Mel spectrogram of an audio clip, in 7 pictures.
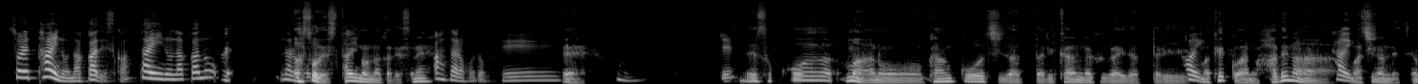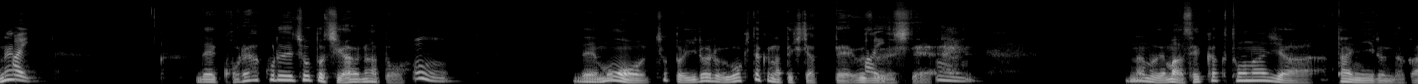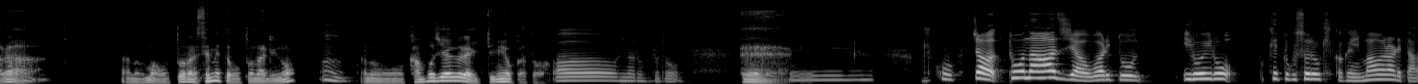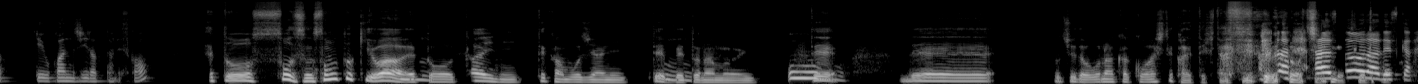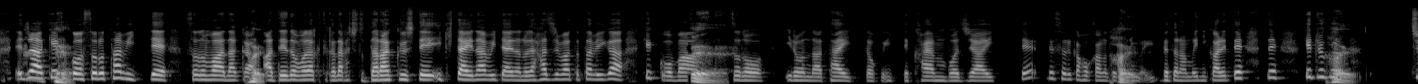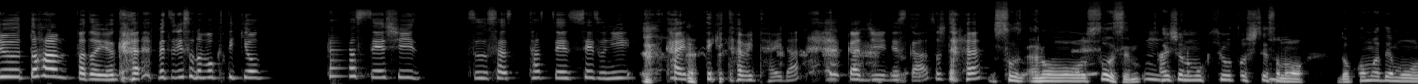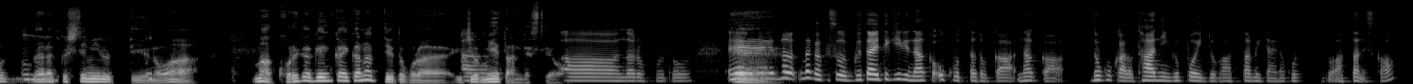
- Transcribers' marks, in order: chuckle; laughing while speaking: "帰ってきたっていうオチなんですけど"; laughing while speaking: "ああ"; chuckle; other background noise; laugh; laughing while speaking: "帰ってきたみたいな"; laughing while speaking: "そしたら"
- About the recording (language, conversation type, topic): Japanese, podcast, 旅をきっかけに人生観が変わった場所はありますか？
